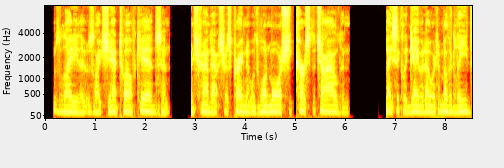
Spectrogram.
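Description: In a slight Southern US accent, a man talks at a fairly quick pace with a medium pitch, a somewhat breathy voice and monotone, flat intonation. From US South. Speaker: podcast host. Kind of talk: casual interview.

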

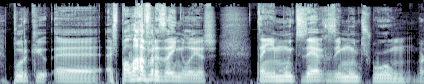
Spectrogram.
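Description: Here is a man with a European Portuguese accent and medium pitch, with ordinary pitch variation. The recording is very clean, with a silent background. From Portugal. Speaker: podcast host and streamer. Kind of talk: solo podcast monologue. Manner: casual.

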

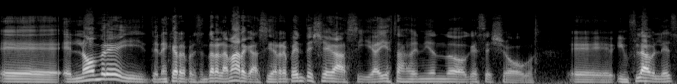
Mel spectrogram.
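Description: A man with an Argentine accent talks at a moderate pace. His voice is medium in pitch with ordinary variation. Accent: Rioplatense Argentine Spanish. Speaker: podcast co-host. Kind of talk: casual chat.

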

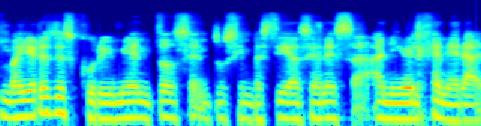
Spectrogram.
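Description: Bright and sharp in tone, a man speaks at a moderate pace. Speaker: podcast host. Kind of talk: interview; scripted narration. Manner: hesitant in conversation, repeats words.

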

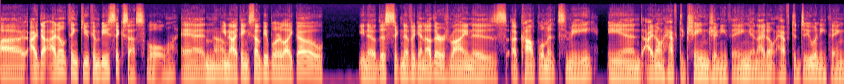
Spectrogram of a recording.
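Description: A plain, everyday voice with an American accent speaks at a moderate pace. The sound is dry and close with no echo, over a quiet background. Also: man, fairly low pitch for a man, ordinary pitch variation. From Missouri. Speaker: podcast host. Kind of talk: casual interview chat.

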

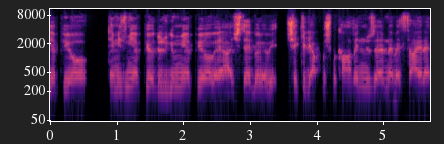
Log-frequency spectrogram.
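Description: In a dry, close sound with no echo, a man with an ordinary speaking voice talks at medium pitch and a fairly quick pace. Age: 30s. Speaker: podcast co-host, barista. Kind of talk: casual chat. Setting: phone call. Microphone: phone line, rough sound.

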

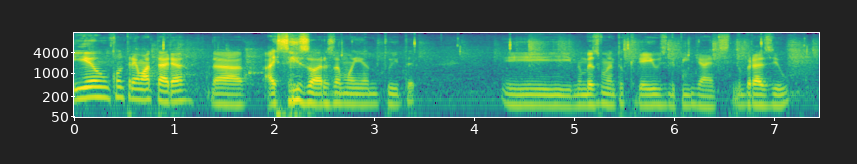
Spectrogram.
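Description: Ordinary pitch variation and a moderate pace from an unremarkable speaking voice. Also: man, medium pitch for a man. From Paraná, Brazil. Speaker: activist campaign organizer. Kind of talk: casual interview chat.

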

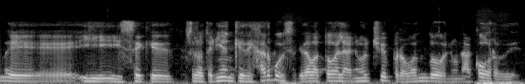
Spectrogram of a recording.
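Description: A man speaks at a moderate pace, barely pausing at all. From Quilmes, Buenos Aires, Argentina. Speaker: rock journalist. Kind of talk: interview.

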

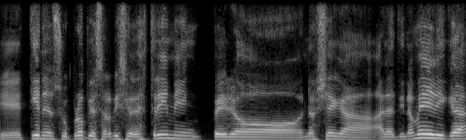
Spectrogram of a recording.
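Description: On a very clean recording with a silent background, a man with a normal speaking voice talks at a fairly slow pace, his pitch fairly high and his pitch variation ordinary. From Argentina, La Plata area. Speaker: radio show co-host. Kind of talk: radio show chat, series review segment.

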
